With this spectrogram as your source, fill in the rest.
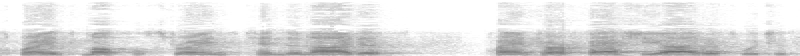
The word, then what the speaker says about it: fasciitis: Um obviously the the list of ankle sprains, muscle sprains, tendonitis, plantar fasciitis, which is how that's pronounced.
